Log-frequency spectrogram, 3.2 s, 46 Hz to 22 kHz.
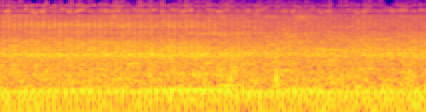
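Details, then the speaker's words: Isuzu 4JK1 diesel rebuilt after stuck and dead piston rings, freshly refilled with oil and coolant: steady, even idle with a smooth low thrum and no knocks or ticks; very quiet and healthy. "นี้เสียงเครื่องเงียบกริ๊บเลยนะ"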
